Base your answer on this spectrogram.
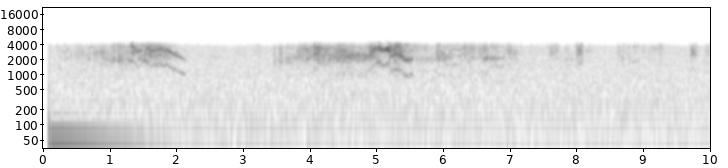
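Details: Raccoons fighting: harsh, raspy screeches with downward-sliding tails in two bursts, near 1.5 and 5 seconds, then scattered short chattering squeaks over a steady background hiss.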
